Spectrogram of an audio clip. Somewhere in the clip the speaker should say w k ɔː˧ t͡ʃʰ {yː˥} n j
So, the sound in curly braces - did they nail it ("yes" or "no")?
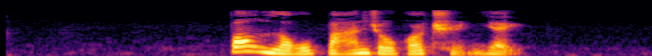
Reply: no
